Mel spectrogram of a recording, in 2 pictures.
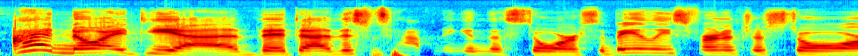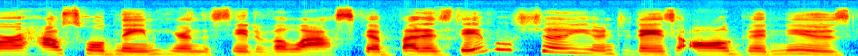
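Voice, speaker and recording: A woman's voice: medium pitch, brisk, hardly any pauses, fairly bright tone, no echo. A woman presenting on television news, explaining things in a conversational, unscripted way. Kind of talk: unscripted weather talk and newscast banter.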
